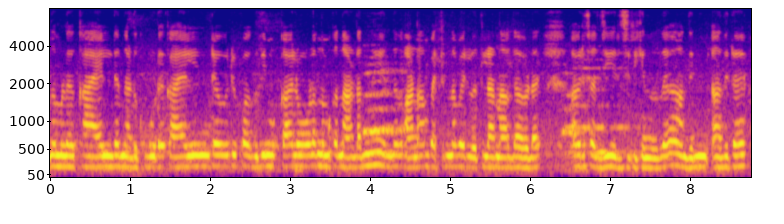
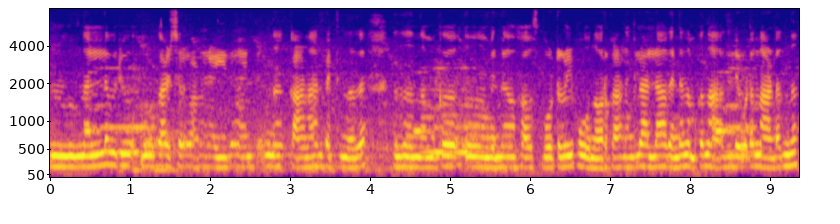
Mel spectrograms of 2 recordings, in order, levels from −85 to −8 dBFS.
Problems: constant background noise, background conversations at intervals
